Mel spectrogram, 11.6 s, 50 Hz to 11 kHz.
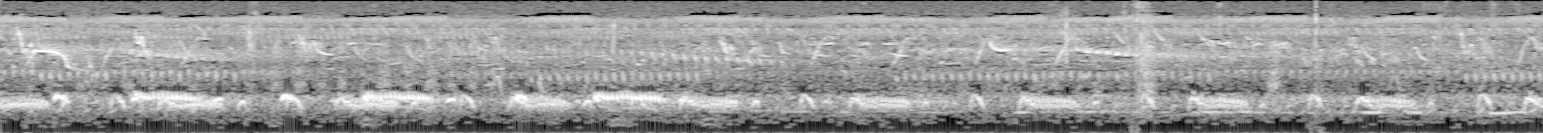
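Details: At Vuyatela Pan, Djuma Game Reserve, South Africa, 05:20 on 01/05/19, where grey foam-nest tree frogs nest: a steady run of throaty, mid-pitched croaks lasting almost a second each, with a constant chorus of insects and birds underneath.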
